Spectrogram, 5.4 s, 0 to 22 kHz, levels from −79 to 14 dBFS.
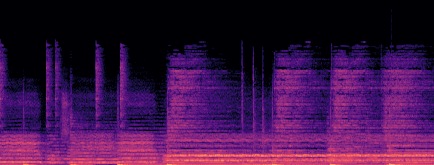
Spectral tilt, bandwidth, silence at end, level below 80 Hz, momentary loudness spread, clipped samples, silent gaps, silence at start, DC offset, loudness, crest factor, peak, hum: -4.5 dB/octave; 15.5 kHz; 0 s; -20 dBFS; 7 LU; under 0.1%; none; 0 s; under 0.1%; -15 LUFS; 14 dB; 0 dBFS; none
